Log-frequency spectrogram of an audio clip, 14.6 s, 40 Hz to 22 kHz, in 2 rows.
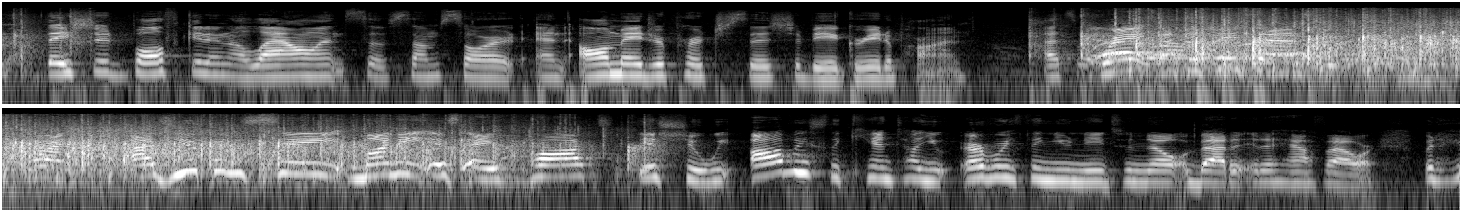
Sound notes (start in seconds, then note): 5.1 audience claps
